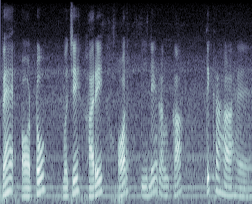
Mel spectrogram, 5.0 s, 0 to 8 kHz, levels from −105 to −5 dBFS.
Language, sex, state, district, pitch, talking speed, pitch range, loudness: Hindi, male, Madhya Pradesh, Katni, 130 Hz, 130 wpm, 120-170 Hz, -20 LUFS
